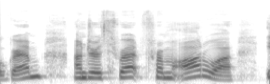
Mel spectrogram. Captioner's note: speaking French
